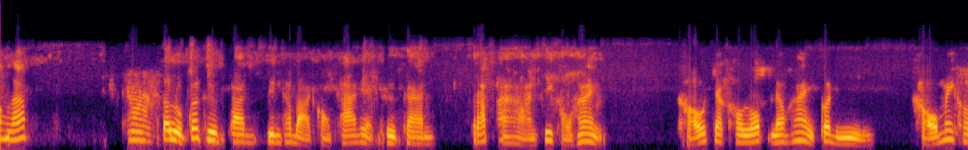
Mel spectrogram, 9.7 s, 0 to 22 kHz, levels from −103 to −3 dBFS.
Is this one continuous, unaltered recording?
yes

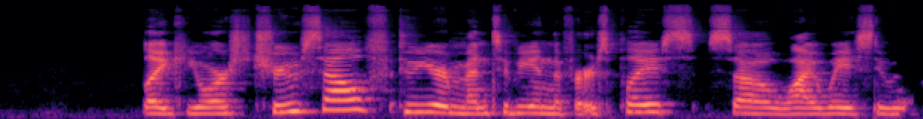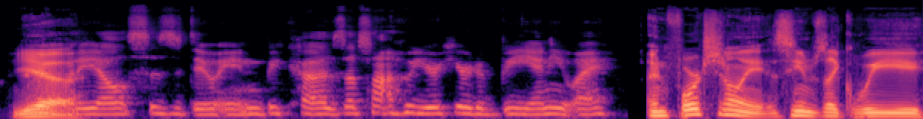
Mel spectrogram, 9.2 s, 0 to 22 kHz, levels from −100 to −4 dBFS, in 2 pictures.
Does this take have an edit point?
yes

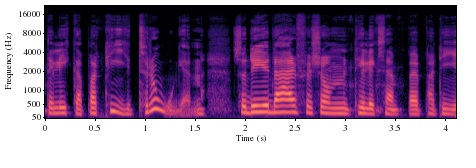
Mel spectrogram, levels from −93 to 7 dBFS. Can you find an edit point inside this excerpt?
no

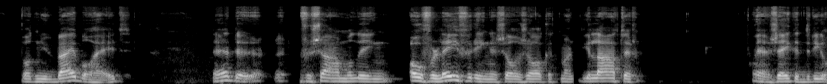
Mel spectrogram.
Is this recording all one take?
no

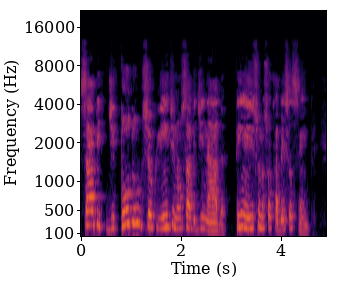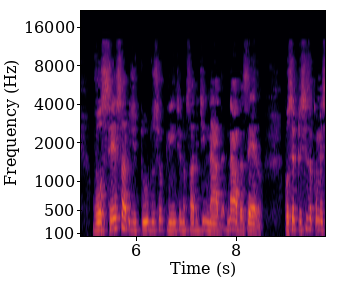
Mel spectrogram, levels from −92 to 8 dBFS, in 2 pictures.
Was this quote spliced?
no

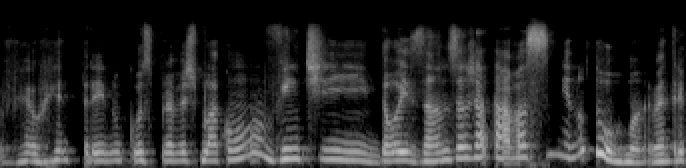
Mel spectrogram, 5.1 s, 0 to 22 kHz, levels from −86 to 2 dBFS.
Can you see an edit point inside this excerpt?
no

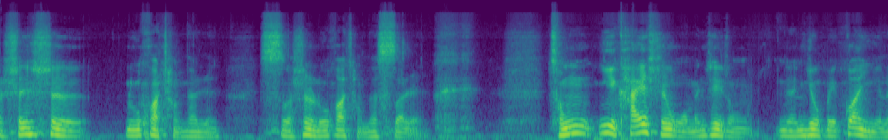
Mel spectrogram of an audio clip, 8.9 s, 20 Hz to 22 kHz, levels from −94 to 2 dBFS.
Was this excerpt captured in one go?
yes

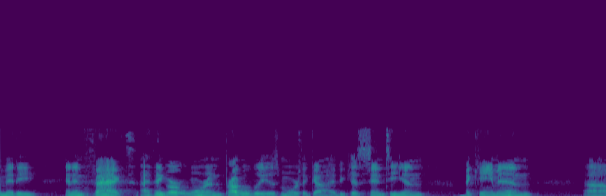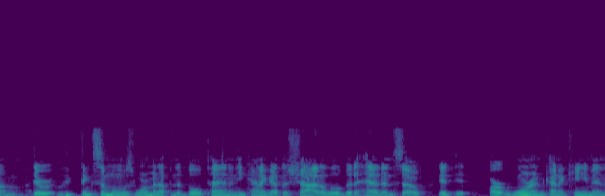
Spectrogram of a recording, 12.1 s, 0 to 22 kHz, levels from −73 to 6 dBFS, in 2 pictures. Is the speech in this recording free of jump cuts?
no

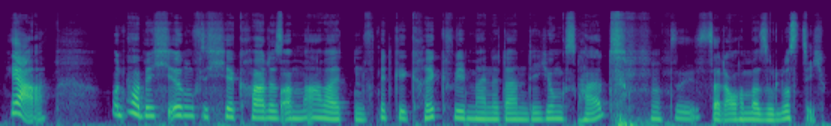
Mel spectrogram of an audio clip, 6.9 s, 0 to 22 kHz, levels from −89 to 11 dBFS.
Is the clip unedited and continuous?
no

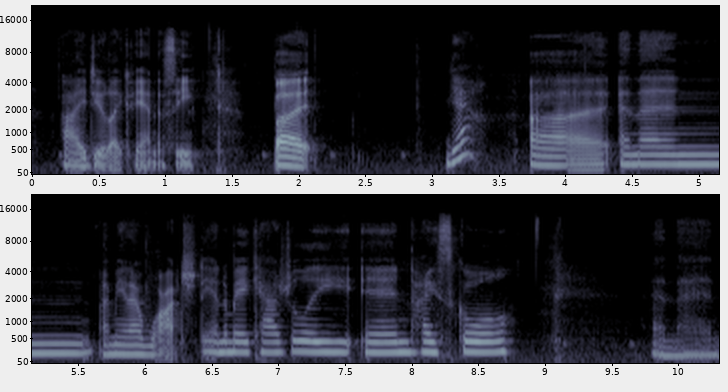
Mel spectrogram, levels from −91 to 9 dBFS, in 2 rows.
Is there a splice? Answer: no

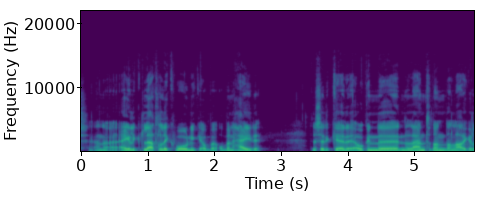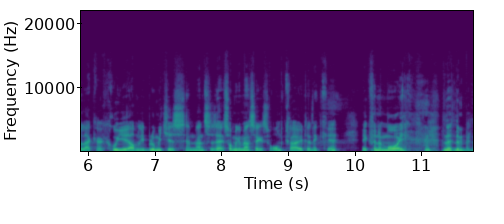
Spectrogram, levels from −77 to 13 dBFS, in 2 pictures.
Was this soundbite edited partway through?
no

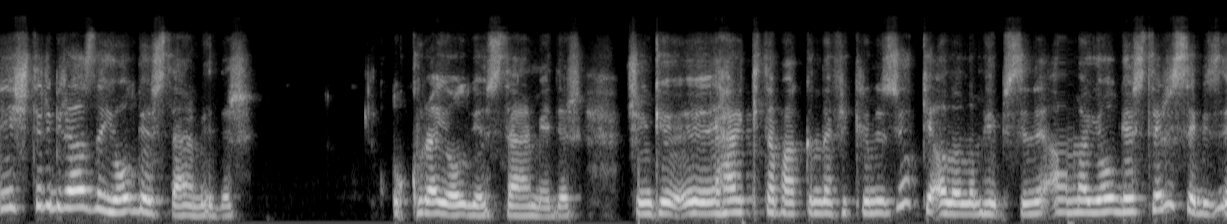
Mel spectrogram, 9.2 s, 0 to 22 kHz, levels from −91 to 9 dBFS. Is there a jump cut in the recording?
no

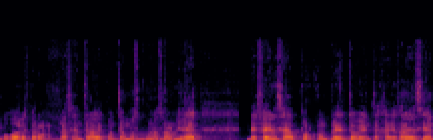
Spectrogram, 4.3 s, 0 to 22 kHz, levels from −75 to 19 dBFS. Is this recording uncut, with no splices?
no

